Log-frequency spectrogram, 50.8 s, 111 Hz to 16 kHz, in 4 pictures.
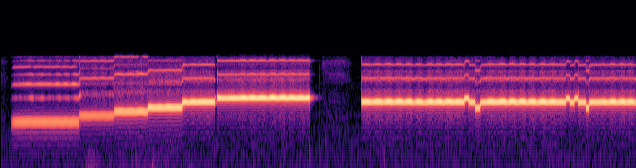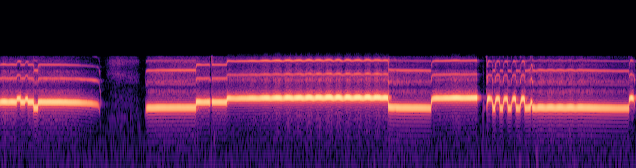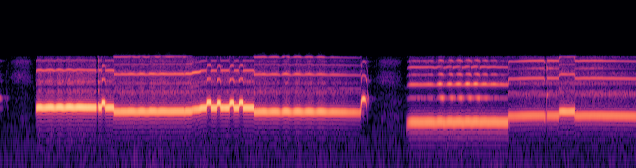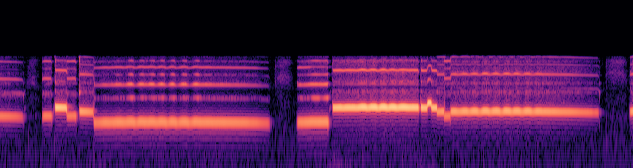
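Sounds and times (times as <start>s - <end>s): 
wood flute: 0.0s - 50.8s.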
